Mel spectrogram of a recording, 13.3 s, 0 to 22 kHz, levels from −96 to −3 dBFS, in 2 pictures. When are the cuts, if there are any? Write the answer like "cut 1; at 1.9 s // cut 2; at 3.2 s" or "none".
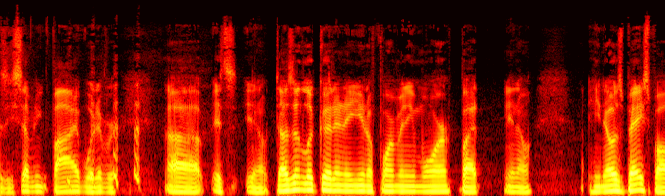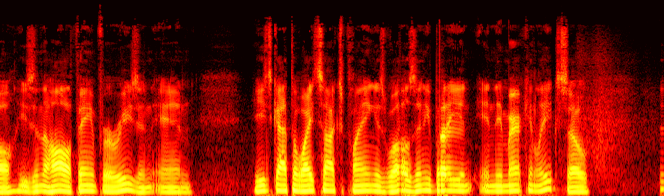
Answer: cut 1; at 5.8 s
